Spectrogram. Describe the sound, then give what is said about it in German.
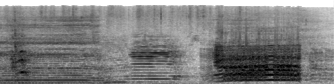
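Cows kept on arable fields in a regenerative farming system moo repeatedly, three long drawn-out calls in a row, the last one loudest and most strained, with no talking in between. “Es geht um regenerative Formen der Landwirtschaft, um widerstandsfähige Landnutzungssysteme, die Äcker und Grünflächen mit Sträuchern, Bäumen und Tieren wieder zueinander bringen bei ihm stehen die Kühe auch auf den Ackerflächen.”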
